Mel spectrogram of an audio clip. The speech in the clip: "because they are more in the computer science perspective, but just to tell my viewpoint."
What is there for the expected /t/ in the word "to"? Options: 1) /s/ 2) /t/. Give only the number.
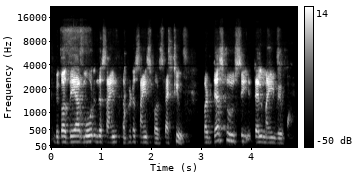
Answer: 1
